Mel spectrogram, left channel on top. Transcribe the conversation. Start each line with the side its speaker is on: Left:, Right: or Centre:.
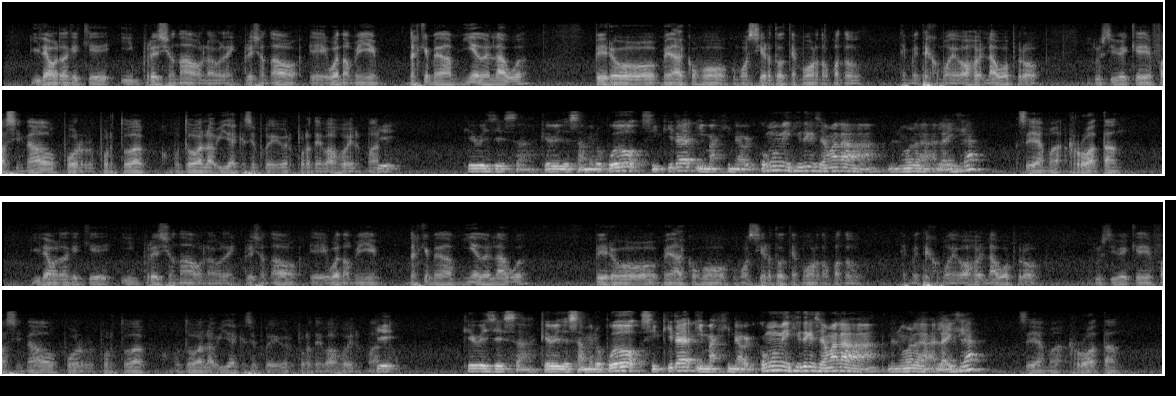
Left: y la verdad que quedé impresionado, la verdad, impresionado. Eh, bueno, a mí no es que me da miedo el agua, pero me da como, como cierto temor, ¿no? Cuando te metes como debajo del agua, pero inclusive quedé fascinado por, por toda, como toda la vida que se puede ver por debajo del mar.
Right: qué, qué belleza, qué belleza. Me lo puedo siquiera imaginar. ¿Cómo me dijiste que se llama la, de nuevo la, la isla?
Left: Se llama Roatán,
